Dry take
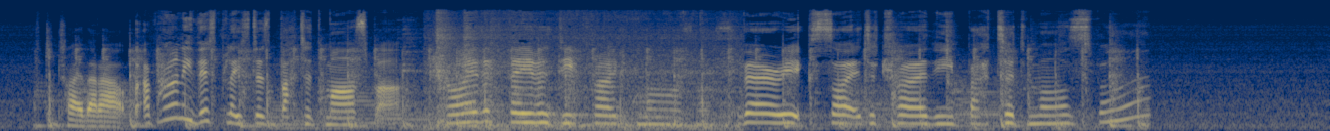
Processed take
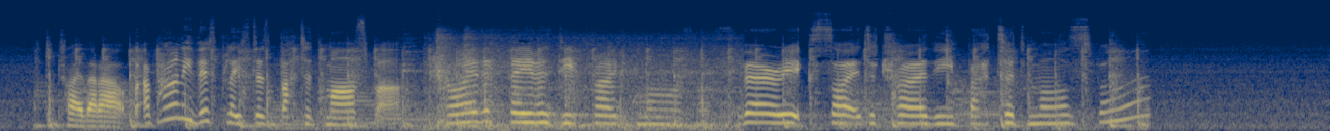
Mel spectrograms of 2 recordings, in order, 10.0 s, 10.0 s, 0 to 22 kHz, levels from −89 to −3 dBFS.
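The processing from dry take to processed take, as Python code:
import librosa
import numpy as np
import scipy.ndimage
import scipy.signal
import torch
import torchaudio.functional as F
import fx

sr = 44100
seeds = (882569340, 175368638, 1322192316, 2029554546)

y = fx.air_absorb(x, sr, metres=170.0)
y = F.gain(torch.from_numpy(y), 4.5).numpy()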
